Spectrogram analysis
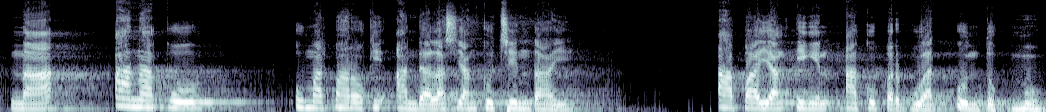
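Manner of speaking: gentle and low, like Jesus to a beggar; tender Jesus voice. Acted. Jesus gently asks the blind man what he wants, tender.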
